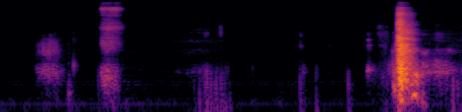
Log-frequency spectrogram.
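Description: Two quiet inhaling catches, then one forceful sneeze; a single sneeze during a cold.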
